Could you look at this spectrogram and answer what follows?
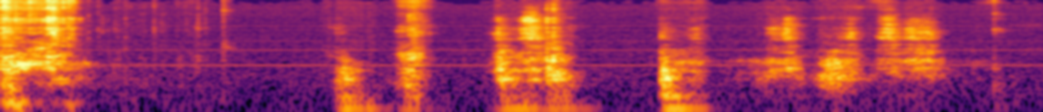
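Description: A loud rustle that stops about half a second in, then about six short, quiet rasping rubs spread over the next few seconds.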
